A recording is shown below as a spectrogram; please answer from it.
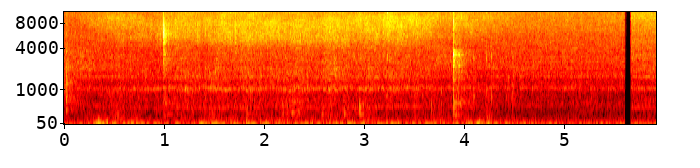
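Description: Chopped carrot and fresh green peas sauté in a pot, giving a constant, fairly loud sizzle with a couple of sharp stirring clacks, heard close and without any voices.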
